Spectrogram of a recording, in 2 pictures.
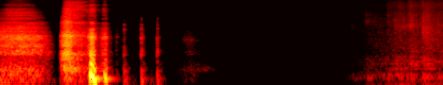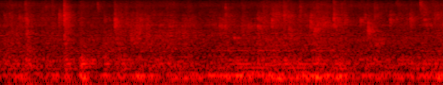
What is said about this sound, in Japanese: お待たせ。僕もシャワーを浴びてきたよ。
